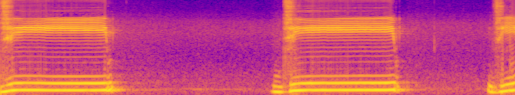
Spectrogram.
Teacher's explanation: जुबान का दरमियान जब तालू के दरमियान से मिलेगा तो जीम अदा होगा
